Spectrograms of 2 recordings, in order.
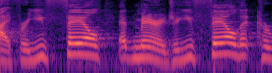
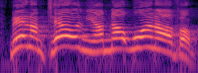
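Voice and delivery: loud, high, insistent protest; cornered man yelling that he's not one of them; heated denial; 8 semitones higher, 11 dB louder than usual. Retold or imitated. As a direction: shout the denial at the accusers. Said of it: "he swears, he curses".

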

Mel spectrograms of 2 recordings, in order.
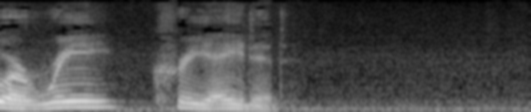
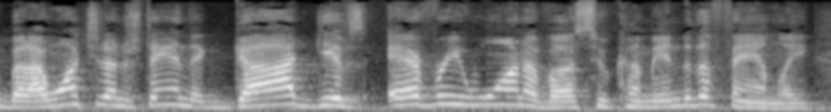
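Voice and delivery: ordinary talk

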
